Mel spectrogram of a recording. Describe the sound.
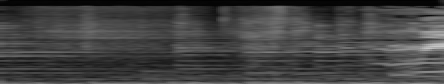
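A person vocally imitates the mating call of a seahorse at a camp, with a strained, wavering cry that sounds like a cat's meow, rising in pitch and loudness toward the end.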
